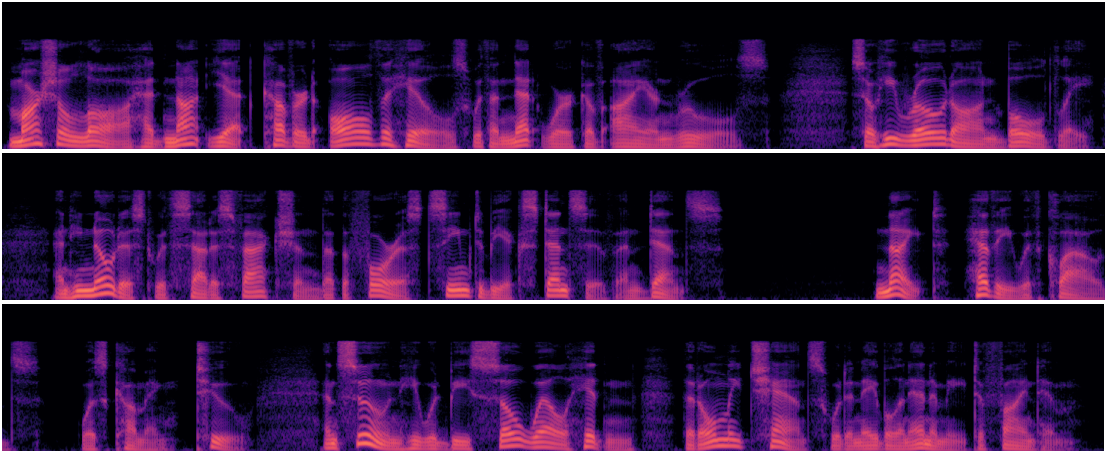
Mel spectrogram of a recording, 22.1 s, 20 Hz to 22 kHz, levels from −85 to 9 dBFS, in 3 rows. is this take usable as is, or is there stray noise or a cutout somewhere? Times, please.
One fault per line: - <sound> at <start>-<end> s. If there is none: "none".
none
